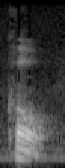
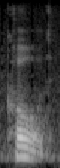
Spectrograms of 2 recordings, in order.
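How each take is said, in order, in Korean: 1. 단어가 d 소리 없이 끝납니다. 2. 단어가 d 소리로 끝납니다.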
